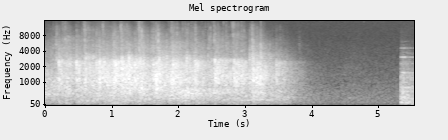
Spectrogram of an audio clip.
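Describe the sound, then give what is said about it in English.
An audience at a church service claps steadily for about four seconds for the day's preacher, the director of admissions at Pacific Lutheran Theological Seminary. A dense crackle of many hands fades out, followed by a brief silence and then a short burst of sound at the end. “A note of applause for good work done.”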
